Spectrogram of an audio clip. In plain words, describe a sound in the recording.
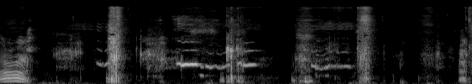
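A dog gives short sharp yelps.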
